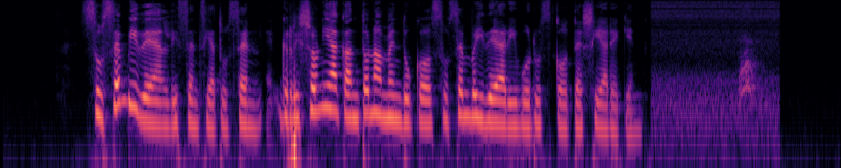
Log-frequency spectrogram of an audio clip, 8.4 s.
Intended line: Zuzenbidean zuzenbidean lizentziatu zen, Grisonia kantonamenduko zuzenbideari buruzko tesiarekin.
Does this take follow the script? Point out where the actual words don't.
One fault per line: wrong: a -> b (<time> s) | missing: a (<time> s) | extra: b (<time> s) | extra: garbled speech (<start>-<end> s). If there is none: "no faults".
missing: zuzenbidean (1.7 s)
